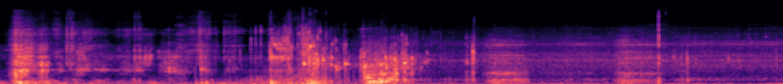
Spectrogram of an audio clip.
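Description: River water splashing and gurgling in irregular surges, with a few sharp clicks.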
